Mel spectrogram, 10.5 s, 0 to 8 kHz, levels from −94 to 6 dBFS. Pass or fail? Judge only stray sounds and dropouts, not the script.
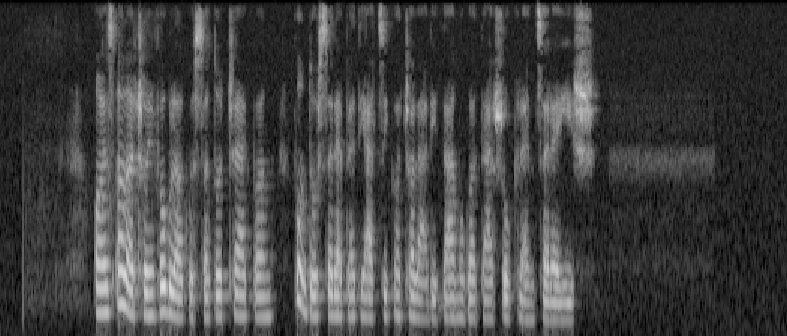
pass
